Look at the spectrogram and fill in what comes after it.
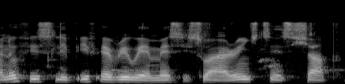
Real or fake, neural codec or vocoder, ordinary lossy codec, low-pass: real; none; none; 7.2 kHz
